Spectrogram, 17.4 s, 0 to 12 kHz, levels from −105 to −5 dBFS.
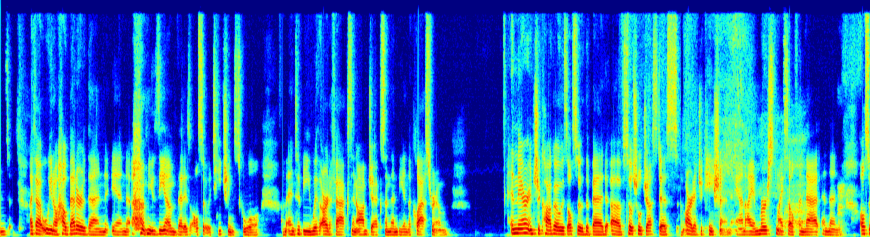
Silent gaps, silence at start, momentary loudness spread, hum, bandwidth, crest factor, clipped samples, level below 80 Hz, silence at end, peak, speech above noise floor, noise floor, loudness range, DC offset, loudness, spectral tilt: none; 0 s; 9 LU; none; 12 kHz; 16 dB; under 0.1%; -60 dBFS; 0 s; 0 dBFS; 53 dB; -68 dBFS; 4 LU; under 0.1%; -15 LUFS; -6 dB/octave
